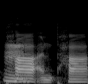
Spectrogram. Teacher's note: I hear first tone, but the pitch of the first ta is a higher pitch than the second ta · 他 怕 他 She's like ta and ta. It's still first tone, but the second ta is slightly lower.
